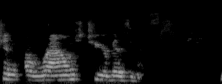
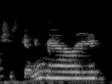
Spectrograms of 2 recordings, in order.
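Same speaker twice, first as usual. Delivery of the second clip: normal talking voice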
